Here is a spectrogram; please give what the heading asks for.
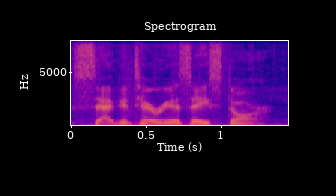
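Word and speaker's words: Sagittarius A*: black hole Discovery called Sagitarius a asterisk pronounced Sagittarius A star our Milky Ways super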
